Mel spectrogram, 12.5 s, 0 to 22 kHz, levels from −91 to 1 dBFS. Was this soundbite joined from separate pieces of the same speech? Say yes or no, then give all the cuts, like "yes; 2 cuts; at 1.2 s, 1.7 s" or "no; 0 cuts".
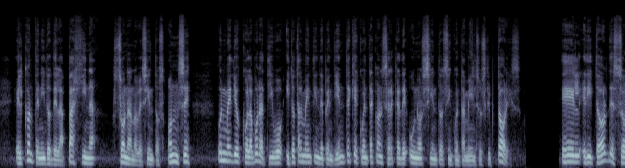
no; 0 cuts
